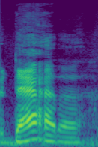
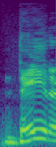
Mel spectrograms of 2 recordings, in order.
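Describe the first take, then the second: First: "data" with a short A, DAT-uh; British-style "data". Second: "Data" with a long A, DAY-tuh; American "data". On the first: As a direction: say "data" as DAH-tuh, first vowel open. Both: Shown as a demonstration. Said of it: "Data or data?".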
